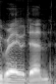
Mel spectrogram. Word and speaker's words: Raoden: So yeah, I also was hoping it would be Raoden, and it's good to know. – Yeah, so anything that has names influenced by aeons, the vowels are all pronounced separately.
